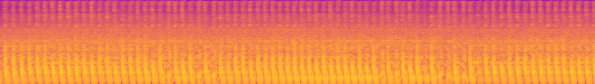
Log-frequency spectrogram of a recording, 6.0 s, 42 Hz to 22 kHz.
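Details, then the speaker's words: Troy-Bilt snowblower, Tecumseh 10 hp single, new carburetor: fast, uneven popping, hunting and stumbling as the high-speed mixture screw goes lean (ran badly), then too rich, then back in until it steadies. "I did the high end first. I leaned it out and it really started running bad. So I backed it back out and I kept backing it out until it actually ran too rich. And then I went back in again."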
